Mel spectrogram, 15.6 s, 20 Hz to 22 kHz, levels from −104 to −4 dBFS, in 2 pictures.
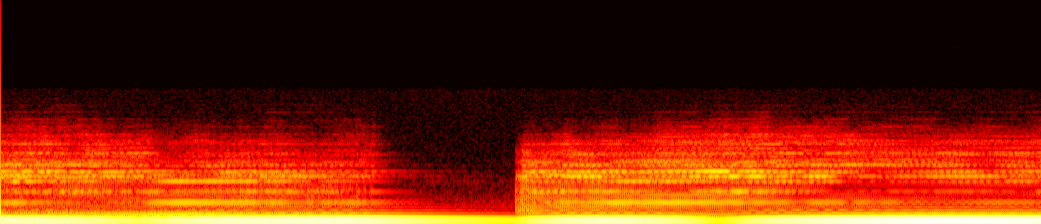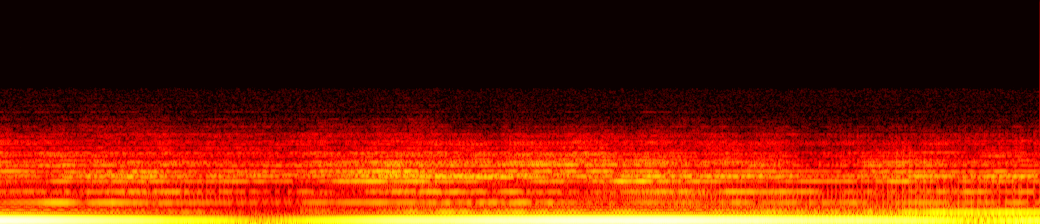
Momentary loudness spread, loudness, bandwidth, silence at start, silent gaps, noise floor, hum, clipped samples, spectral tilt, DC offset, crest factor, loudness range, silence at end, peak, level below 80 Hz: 18 LU; -16 LUFS; 1.9 kHz; 0 s; none; -35 dBFS; none; under 0.1%; -14.5 dB/octave; under 0.1%; 10 dB; 7 LU; 0 s; -4 dBFS; -14 dBFS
